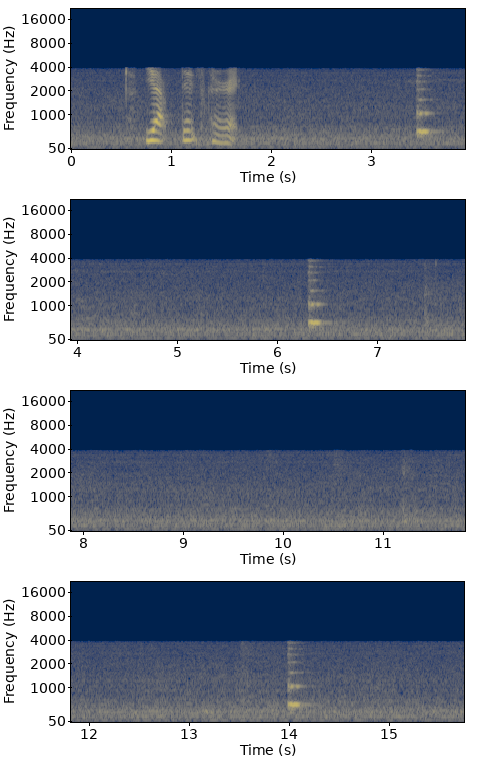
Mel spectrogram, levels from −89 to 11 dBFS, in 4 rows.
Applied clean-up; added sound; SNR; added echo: none; Bowed string instrument; -2 dB; none.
